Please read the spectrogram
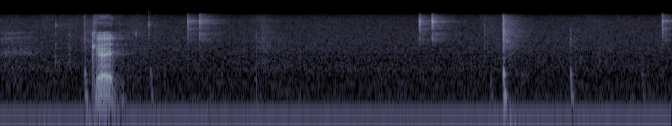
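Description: A few short, sharp clicks of a computer mouse, the loudest a little after three seconds in, over a steady low hum.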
